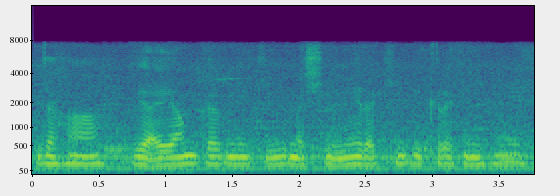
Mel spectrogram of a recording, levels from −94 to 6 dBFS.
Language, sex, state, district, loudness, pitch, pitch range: Hindi, female, Uttar Pradesh, Etah, -15 LUFS, 135 Hz, 130-140 Hz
